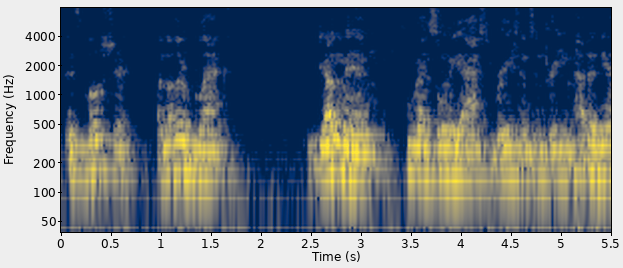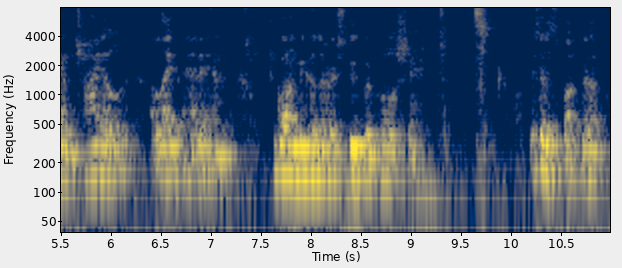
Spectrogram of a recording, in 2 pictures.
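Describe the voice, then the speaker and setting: A man's voice: mid-range voice, steady tone, normal speed, creaky, warm tone, distant mic. A man giving heated, blunt personal commentary as a vlogger, swearing often. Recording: roomy echo, from the mic.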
